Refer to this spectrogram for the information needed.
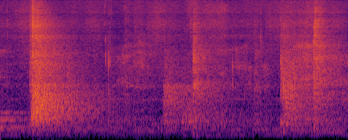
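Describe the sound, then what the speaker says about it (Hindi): Footsteps climbing stairs late at night in a quiet house, three heavy thuds spaced about a second apart, close by and with no talk. "मेरे स्टेप्स की आवाज़ तो आप सुन ही रहे होंगे"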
